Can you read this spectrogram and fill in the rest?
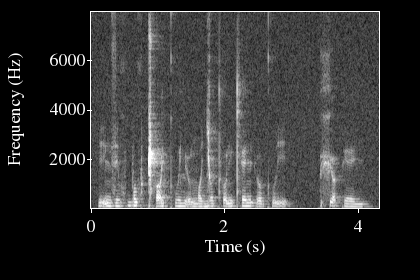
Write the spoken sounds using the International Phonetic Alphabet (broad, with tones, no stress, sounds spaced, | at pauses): ḭ˨ nʲ z i˨ xʷ b ɔ˦ xʷ ǁʰ ɔ̰˨ j kʷʰ i˨ lʲ o̰˨ m ɔ˨ ɟ o˦ tʰ o̰˦ nʲ cʰ e˦ nʲ ʔ o̰˨ kʷʰ ḭ˦ | xʲ ɔ̰˦ k e˨ j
